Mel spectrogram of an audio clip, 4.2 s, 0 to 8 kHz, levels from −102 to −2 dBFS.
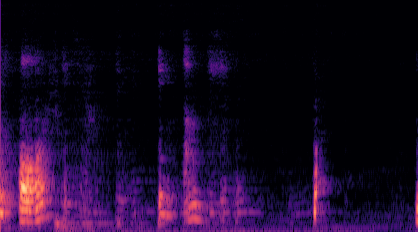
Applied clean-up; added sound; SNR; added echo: neural mask model DeepFilterNet 3.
